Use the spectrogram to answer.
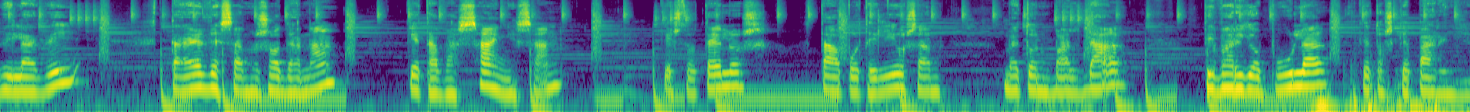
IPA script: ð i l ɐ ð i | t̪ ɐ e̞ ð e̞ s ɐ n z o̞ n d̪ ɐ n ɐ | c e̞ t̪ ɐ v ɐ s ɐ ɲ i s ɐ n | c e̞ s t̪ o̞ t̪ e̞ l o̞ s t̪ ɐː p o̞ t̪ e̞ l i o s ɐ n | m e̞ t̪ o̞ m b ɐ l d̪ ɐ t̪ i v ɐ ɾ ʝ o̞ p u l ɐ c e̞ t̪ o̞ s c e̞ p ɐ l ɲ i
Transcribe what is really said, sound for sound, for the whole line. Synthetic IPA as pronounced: ð i l ɐ ð i | t̪ ɐ e̞ ð e̞ s ɐ n z o̞ n d̪ ɐ n ɐ | c e̞ t̪ ɐ v ɐ s ɐ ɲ i s ɐ n | c e̞ s t̪ o̞ t̪ e̞ l o̞ s t̪ ɐː p o̞ t̪ e̞ l i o s ɐ n | m e̞ t̪ o̞ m b ɐ l d̪ ɐ t̪ i v ɐ ɾ ʝ o̞ p u l ɐ c e̞ t̪ o̞ s c e̞ p ɐ ɾ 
